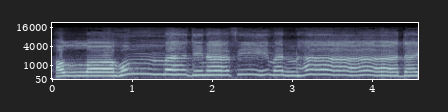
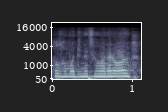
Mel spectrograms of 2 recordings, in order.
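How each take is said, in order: First: It is said slowly and relaxed. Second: It is said fast and rushed.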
